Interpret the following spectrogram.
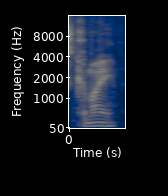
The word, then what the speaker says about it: Khmer: I thought it was Khmer for the longest time. People tell me it's Kamai.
